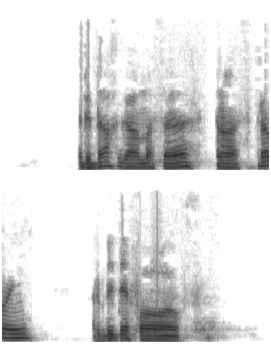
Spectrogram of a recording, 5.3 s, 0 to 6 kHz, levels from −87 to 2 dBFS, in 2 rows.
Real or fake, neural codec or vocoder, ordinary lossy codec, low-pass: real; none; MP3, 32 kbps; 5.4 kHz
